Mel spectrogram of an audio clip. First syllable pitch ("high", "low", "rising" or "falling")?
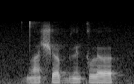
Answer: rising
